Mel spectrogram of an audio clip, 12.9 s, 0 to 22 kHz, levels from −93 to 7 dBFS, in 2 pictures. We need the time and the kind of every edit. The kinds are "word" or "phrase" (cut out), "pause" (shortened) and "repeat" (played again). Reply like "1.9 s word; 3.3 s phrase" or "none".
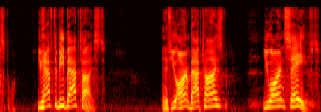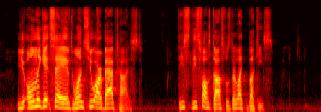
9.6 s pause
